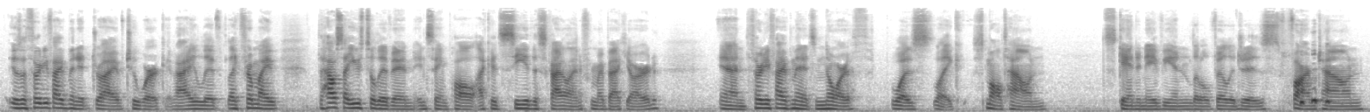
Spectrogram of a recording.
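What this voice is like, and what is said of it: Minnesota accent. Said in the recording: “Minnesota. It's very Norwegian, it's very Scandinavian ... I don't know if you can tell by our accents ... I love my accent.”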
